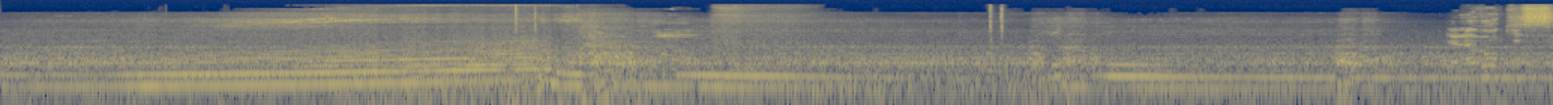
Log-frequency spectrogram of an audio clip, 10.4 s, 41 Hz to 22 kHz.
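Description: A 950 hp RML GT Hypercar engine roars loud and close under hard acceleration, its rising drone climbing in pitch, dropping at a gear change, then climbing again, while someone talks over it.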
